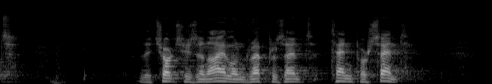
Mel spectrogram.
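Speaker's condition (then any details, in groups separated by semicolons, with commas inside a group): No condition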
